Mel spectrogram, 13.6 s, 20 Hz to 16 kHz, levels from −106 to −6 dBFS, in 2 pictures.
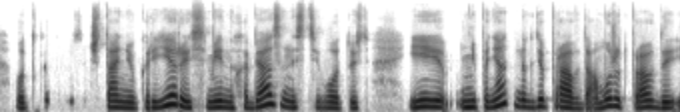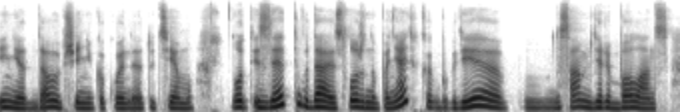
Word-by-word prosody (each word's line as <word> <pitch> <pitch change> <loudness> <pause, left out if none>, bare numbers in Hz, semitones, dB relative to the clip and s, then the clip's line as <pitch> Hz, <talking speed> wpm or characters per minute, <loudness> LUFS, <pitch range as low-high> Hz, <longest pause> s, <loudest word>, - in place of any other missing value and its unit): вот - - -3
к - - -34
этому 410 -2 -16
сочетанию 190 - -2
карьеры 220 +6 +3
и - - +2
семейных 190 -1 -1
обязанностей, 205 - 0
вот 180 -2 -2
то - - -10
есть, 175 0 -6 0.4
и 215 +1 +3
непонятно, 215 +6 +1
где 210 +3 +1
правда. 185 -6 +1
А, - - -3
может, 230 +5 +1
правда 190 -1 +1
и 190 +2 0
нет, 170 -4 0
да, 200 - 0
вообще 185 -3 -2
никакой 165 0 -4
на 165 - -5
эту 165 +2 -6
тему, 170 -1 -4 0.4
вот 205 -1 0
из 195 0 0
этого, 275 +1 +3
да, 205 -3 +5
и - - +1
сложно 185 -1 0
понять 185 - 0
как 195 -2 -7
бы, 185 +1 -10
где, 200 +2 +3 0.2
м, 90 -1 -10
на - - -6
самом 195 +2 -3
деле 190 +1 0
баланс. 165 -2 -1
190 Hz, 180 wpm, -23 LUFS, 175-210 Hz, 0.4 s, да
